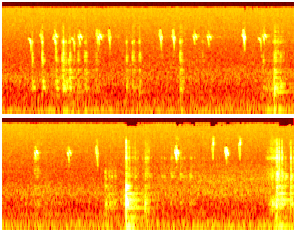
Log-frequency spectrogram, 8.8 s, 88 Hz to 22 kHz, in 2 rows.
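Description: Faint, high chirps from a type 5 bird, a juvenile female, repeat many times in quick, irregular bursts over a steady low background hiss, with one slightly louder knock partway through.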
